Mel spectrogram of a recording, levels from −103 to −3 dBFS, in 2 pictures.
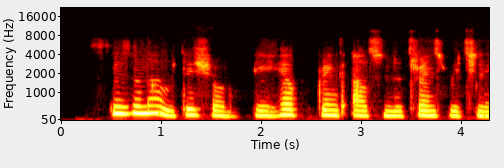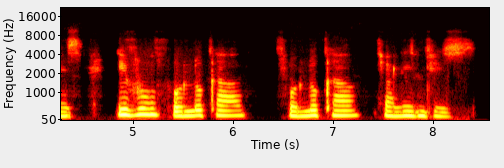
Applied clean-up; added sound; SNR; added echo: neural mask model Resemble Enhance denoiser.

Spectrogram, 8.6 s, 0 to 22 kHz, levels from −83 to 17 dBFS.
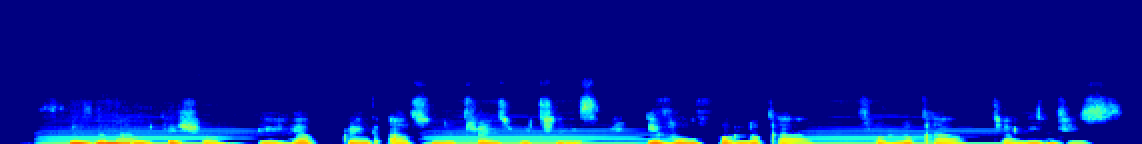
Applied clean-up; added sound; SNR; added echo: classical method Wiener filter.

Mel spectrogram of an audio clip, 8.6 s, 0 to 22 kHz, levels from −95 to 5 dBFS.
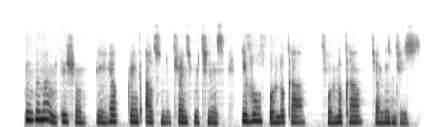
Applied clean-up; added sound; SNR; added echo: neural mask model DeepFilterNet 3.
